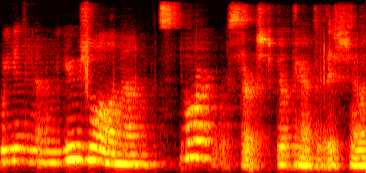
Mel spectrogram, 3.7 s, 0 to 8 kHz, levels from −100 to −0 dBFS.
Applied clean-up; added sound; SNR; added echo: neural mask model DeepFilterNet 3.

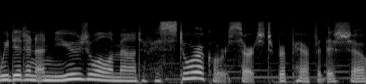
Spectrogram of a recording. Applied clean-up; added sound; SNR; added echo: none; none; none; none.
